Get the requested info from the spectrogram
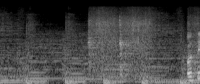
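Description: Diced carrots and onions sizzling in hot oil in a frying pan as they are stirred with a spatula. The hiss grows denser about a second in. Background music plays under the first half.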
